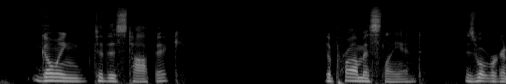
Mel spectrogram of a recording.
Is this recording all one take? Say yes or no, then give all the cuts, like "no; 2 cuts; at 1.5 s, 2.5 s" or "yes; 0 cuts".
yes; 0 cuts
